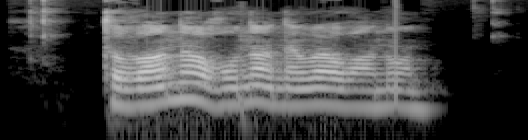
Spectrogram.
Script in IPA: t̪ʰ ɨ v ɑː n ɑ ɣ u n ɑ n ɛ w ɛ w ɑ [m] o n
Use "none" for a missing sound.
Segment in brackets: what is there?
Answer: n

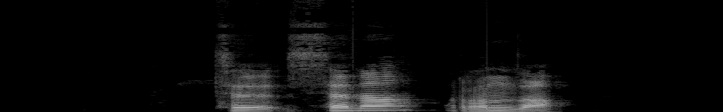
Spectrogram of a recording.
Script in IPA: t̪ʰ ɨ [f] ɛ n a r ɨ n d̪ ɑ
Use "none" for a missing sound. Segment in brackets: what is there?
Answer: s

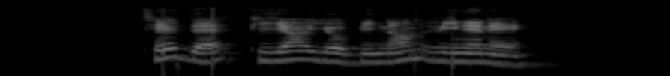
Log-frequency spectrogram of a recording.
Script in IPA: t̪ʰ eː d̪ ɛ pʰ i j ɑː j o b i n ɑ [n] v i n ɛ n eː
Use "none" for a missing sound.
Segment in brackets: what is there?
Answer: n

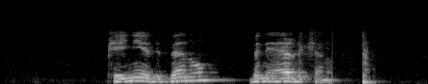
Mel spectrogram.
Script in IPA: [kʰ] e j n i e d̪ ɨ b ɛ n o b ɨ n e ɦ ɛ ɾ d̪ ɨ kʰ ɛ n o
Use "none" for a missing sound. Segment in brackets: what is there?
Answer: pʰ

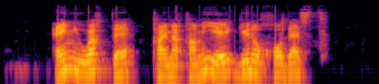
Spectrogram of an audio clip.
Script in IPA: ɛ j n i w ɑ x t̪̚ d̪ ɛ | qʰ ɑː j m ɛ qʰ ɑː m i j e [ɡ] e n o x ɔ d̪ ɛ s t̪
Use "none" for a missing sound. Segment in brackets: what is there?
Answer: ɡ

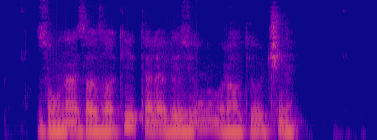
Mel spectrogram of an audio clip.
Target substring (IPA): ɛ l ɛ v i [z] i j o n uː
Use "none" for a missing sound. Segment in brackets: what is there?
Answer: z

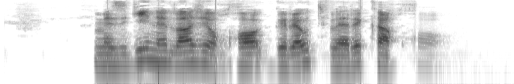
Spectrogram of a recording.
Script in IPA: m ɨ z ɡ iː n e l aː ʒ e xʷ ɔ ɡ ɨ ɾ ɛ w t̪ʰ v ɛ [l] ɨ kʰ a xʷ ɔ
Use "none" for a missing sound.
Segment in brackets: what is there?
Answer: ɾ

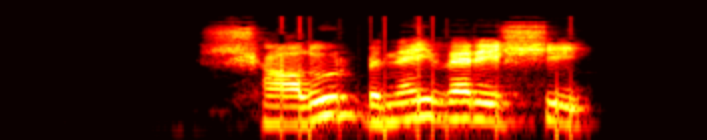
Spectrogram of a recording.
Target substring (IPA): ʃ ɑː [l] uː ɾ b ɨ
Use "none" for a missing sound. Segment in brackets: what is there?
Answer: l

